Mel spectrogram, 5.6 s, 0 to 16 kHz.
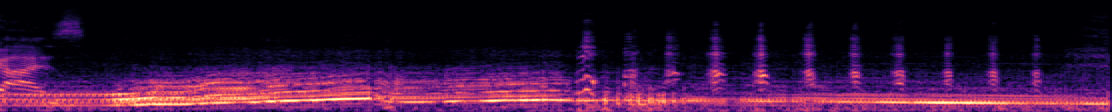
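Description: Lamborghini Huracan Evo Spyder, a 2020 convertible, with its engine note rising and sweeping upward in pitch as it revs, loud and close, then a rapid series of sharp ticking pulses, with people talking over it.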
